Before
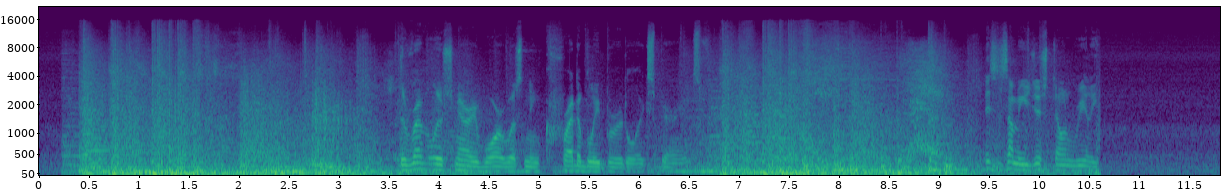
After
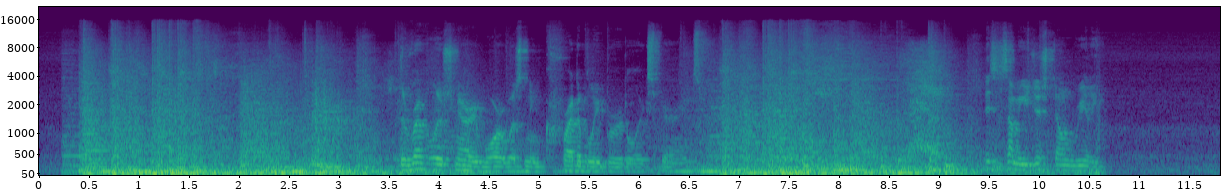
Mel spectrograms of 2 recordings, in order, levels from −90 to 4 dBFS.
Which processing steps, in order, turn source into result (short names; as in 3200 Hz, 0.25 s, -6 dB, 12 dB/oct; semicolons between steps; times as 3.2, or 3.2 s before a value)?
non-linear reverb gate 90 ms flat, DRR 5.5 dB; gain +1.5 dB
